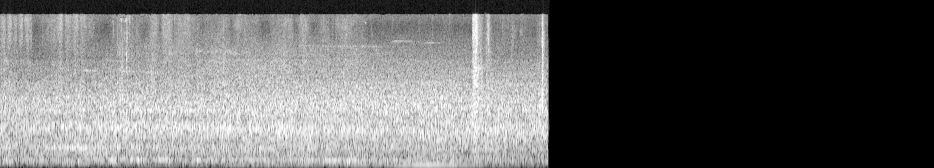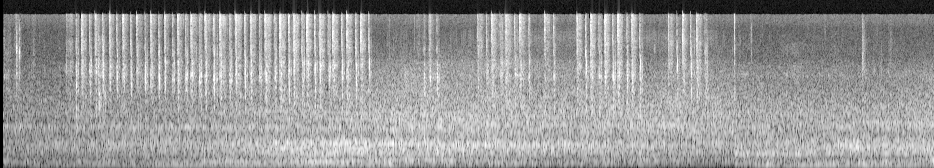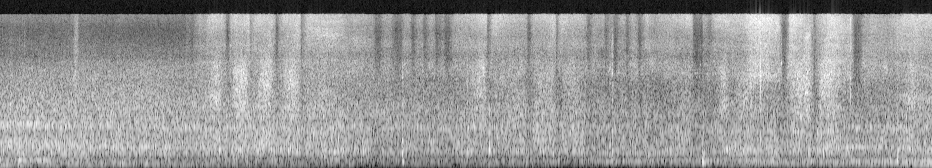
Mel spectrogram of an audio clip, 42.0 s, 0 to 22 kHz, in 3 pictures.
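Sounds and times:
cloth rubbing on vinyl dashboard: 0.0s - 5.3s, 30.9s - 42.0s.

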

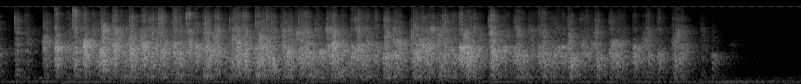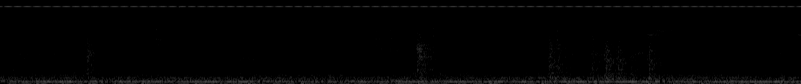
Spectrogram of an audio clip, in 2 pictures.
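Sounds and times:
congregation applauding: 0.0s - 7.4s.

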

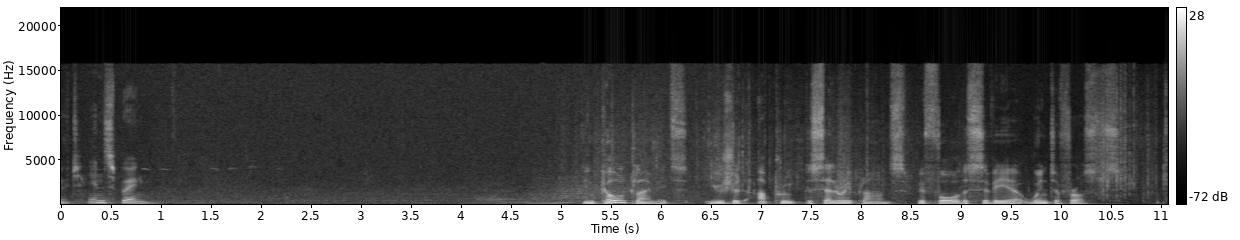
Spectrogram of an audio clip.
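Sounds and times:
insect buzzing: 0.0s - 8.9s
open-air ambience hiss: 0.0s - 11.0s.

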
